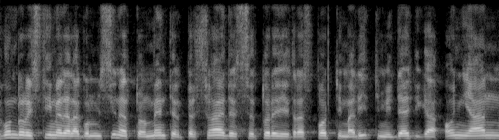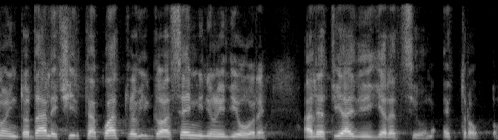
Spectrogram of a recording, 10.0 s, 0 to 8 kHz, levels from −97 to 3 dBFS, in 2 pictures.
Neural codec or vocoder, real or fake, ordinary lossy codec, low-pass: codec, 16 kHz, 8 kbps, FunCodec, trained on LibriTTS, 25 frames a second; fake; none; none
